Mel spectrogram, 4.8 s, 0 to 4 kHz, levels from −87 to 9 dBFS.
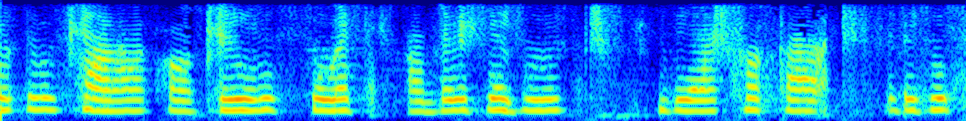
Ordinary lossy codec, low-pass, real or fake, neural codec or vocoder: AAC, 24 kbps; 3.6 kHz; fake; codec, 16 kHz, 1 kbps, FreqCodec, smaller model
